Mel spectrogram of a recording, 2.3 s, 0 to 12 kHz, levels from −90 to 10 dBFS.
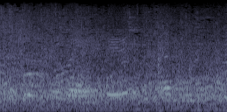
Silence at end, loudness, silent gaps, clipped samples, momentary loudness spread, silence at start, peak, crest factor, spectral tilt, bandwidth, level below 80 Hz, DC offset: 0 s; -35 LUFS; none; under 0.1%; 3 LU; 0 s; -20 dBFS; 14 dB; -3.5 dB/octave; 11.5 kHz; -60 dBFS; under 0.1%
